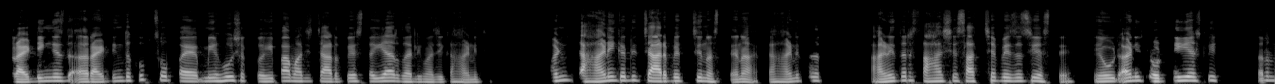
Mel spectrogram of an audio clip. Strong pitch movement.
No: average, 3.7 semitones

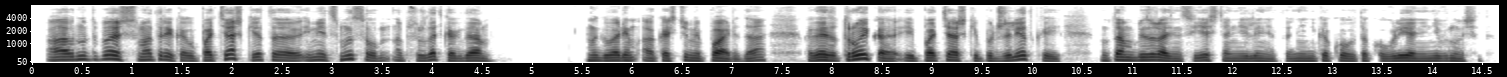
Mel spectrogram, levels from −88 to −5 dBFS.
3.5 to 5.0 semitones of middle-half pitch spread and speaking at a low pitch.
Yes: average, 3.8 semitones; low, 130 Hz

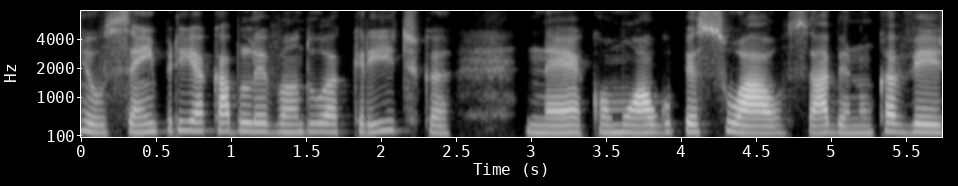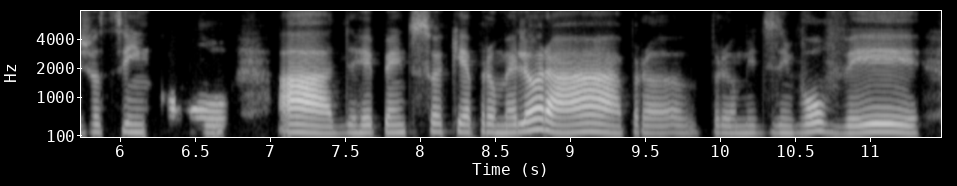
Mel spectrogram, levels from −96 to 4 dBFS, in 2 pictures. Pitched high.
No: medium, 180 Hz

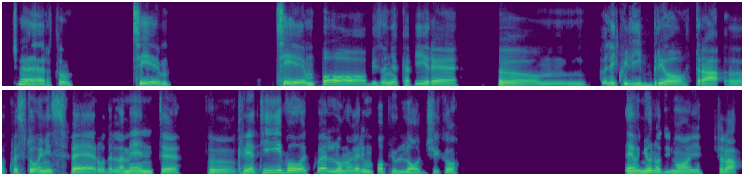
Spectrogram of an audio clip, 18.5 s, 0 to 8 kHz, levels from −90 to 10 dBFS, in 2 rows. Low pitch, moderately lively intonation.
Yes: low, 125 Hz; average, 4.1 semitones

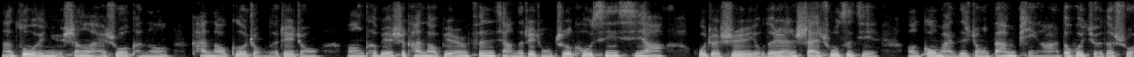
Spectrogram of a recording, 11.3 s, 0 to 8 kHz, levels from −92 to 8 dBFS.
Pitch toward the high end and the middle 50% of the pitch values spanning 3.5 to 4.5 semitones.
No: high, 195 Hz; average, 2.8 semitones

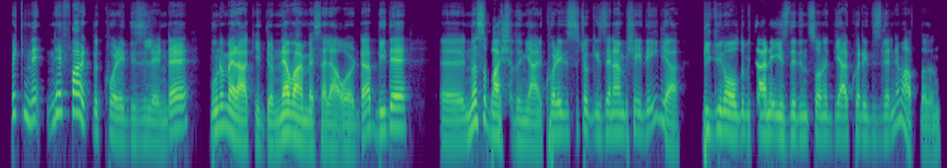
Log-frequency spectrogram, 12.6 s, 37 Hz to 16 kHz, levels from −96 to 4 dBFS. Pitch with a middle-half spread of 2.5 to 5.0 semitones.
No: wide, 5.4 semitones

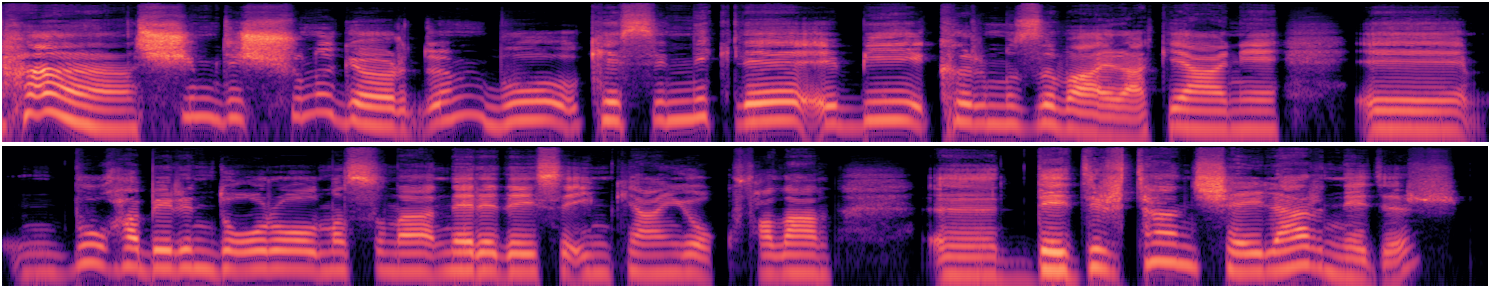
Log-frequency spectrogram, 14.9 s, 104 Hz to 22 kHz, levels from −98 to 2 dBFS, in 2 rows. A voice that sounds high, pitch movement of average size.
Yes: high, 195 Hz; average, 4.9 semitones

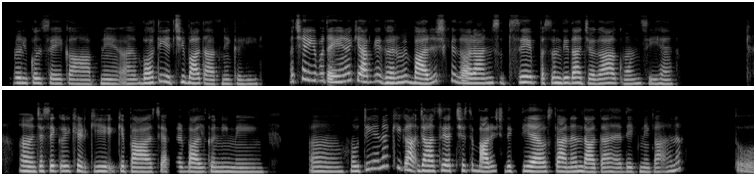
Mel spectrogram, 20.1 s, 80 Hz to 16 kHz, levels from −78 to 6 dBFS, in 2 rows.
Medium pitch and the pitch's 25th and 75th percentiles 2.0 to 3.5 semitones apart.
No: high, 205 Hz; average, 3.1 semitones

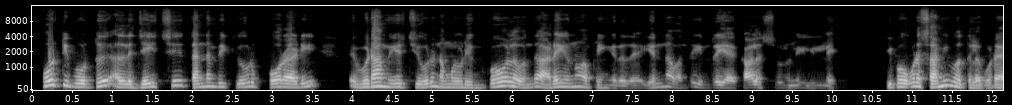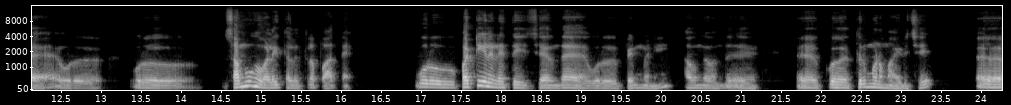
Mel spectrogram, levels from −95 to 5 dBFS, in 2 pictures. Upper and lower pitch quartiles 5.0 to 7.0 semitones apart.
Yes: wide, 5.5 semitones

